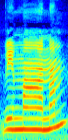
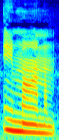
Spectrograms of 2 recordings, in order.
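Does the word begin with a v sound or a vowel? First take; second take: v sound; vowel. First: The word begins with a v consonant. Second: The word begins directly with a vowel. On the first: The speaker calls it right. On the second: The speaker calls it wrong.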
